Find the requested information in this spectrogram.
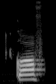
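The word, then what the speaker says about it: calf: बछड़े को इंग्लिश में कॉफ कहते हैं एल जो है य साइलेंट हो जाएगा ऊंट ऊंट को इंग्लिश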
